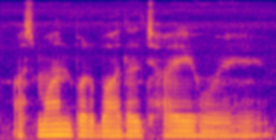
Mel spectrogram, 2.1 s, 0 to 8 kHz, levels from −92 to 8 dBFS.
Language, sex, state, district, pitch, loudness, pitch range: Hindi, male, Arunachal Pradesh, Lower Dibang Valley, 105 Hz, -13 LUFS, 100-110 Hz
